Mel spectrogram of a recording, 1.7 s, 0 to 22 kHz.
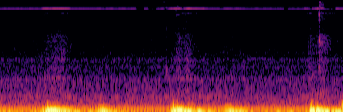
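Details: Steady paired lub-dub beats, roughly 90 a minute, with a faint hum, heard through a stethoscope whose earpieces are connected to a 3Dio binaural microphone, the presenter's own heart; normal heart sounds.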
